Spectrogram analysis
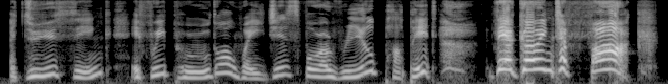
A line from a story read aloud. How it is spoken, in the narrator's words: Pete hollers above the storytime excitement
